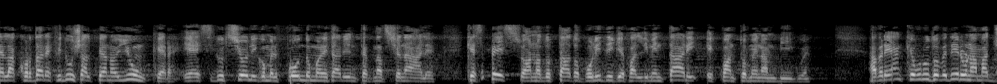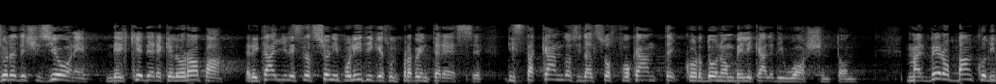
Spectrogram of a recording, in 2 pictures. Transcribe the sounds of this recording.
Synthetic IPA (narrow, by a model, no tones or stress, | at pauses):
elːakːord̪aːɾefid̪uːt͡ʃaːlpjaːnojuŋkereaist̪it̪ut̪sːjoːnikomeilfond̪omonet̪aːɾjoint̪ernat̪sːjonaːlekespesːoanːoad̪ot̪ːaːt̪opoliːt̪̬ikefalːiment̪aːɾiekwant̪omeːnoambiːɡwe | avɾɛjaŋkevoluːt̪oved̪eːɾeunamad͡ʒːoːɾed̪et͡ʃizjoːnenelk̟jɛːd̪eɾekelːewɾɔːparit̪aʎːilesit̪wat̪sːjoːnipoliːt̪̬ikesulpɾɔːpɾjoint̪eɾɛsːe | d̪ist̪akːand̪osid̪alsofːokant̪ekord̪oːneombelikaːled̪iwɔʃːint̪on | mailvɛːɾobaŋkod̪i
